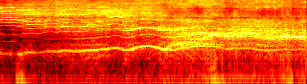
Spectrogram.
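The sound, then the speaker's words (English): A human voice imitates the scream a barn owl makes when cornered: one continuous, raspy, high screech that holds loud for about three seconds with no pauses. “There's also something like a barn owl. If you are a corner of a barn owl, now it could hurt you with its talons, but it's not really menacing. But if you cornered it, it makes this scream where it kind of goes,”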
